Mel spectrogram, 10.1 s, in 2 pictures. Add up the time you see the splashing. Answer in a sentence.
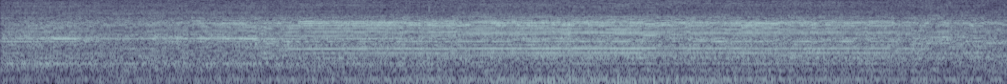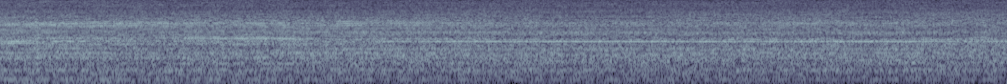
The splashing can't be heard in this clip.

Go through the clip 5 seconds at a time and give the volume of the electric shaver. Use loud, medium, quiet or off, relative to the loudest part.
loud, medium.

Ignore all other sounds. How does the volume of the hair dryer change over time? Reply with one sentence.
The loudness of the hair dryer stays about the same.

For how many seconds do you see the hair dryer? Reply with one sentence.
You can hear the hair dryer for 10 seconds altogether.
